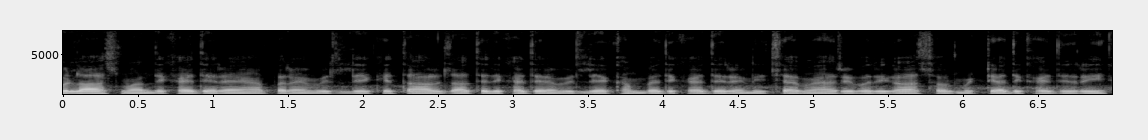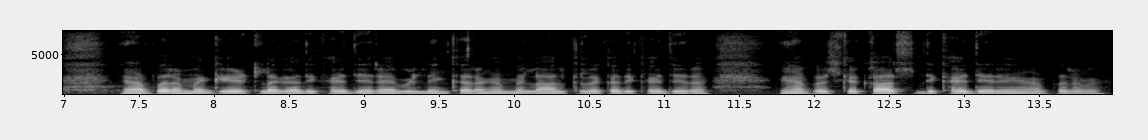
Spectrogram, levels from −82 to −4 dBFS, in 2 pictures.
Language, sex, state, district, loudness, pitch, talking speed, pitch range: Hindi, male, Maharashtra, Chandrapur, -25 LUFS, 100 Hz, 285 wpm, 100-105 Hz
